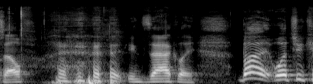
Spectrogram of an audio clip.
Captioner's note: laughs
